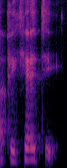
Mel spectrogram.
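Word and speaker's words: Piketty: Is it Pik Petti? Yeah, Piketi. I I am mispronouncing it.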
